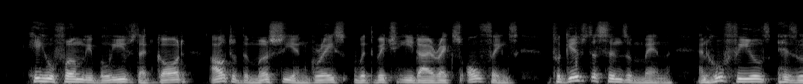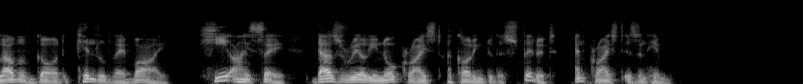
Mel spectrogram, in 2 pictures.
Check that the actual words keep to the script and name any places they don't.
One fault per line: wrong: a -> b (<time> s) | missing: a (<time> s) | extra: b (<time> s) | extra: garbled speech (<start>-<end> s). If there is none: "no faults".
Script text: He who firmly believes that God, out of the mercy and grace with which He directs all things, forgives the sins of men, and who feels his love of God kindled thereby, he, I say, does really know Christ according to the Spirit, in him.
extra: and Christ is (13.8 s)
